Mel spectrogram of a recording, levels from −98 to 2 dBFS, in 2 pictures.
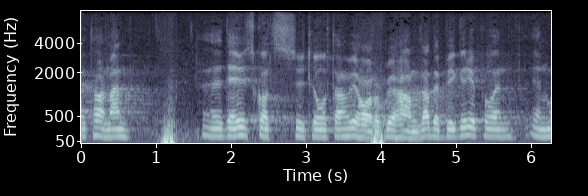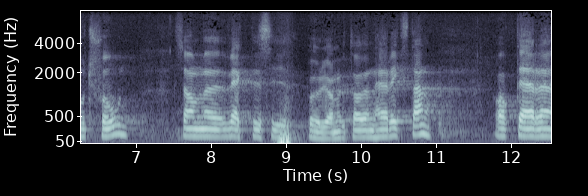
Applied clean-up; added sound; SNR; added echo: none; Bird; 5 dB; none.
